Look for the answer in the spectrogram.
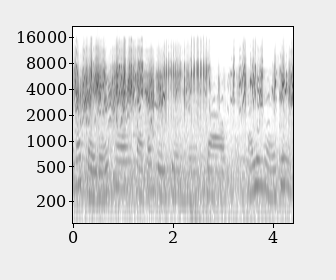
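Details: Black, white-bellied swallows calling the flock back to roost, a lure for net trapping: a dense, high twittering chorus with rapid chirps, over lower curved whistled notes that slide up and down.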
